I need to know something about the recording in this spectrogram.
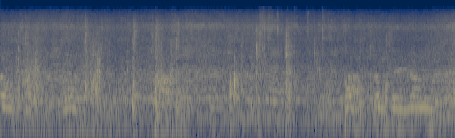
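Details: Honey bees from a wild colony that built its hive inside an old storage box at the Anson Engine Museum, heard as a close, busy swarm drone with individual buzzes sliding up and down in pitch and brief louder fly-bys.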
